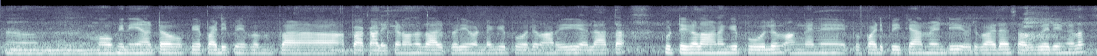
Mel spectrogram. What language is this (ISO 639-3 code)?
mal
